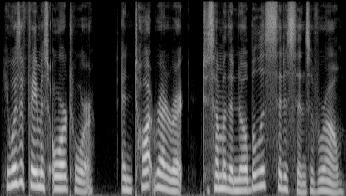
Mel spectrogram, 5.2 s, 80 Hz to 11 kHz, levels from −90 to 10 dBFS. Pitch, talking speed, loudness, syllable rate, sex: 195 Hz, 185 wpm, -17 LUFS, 5.4 syllables/s, female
